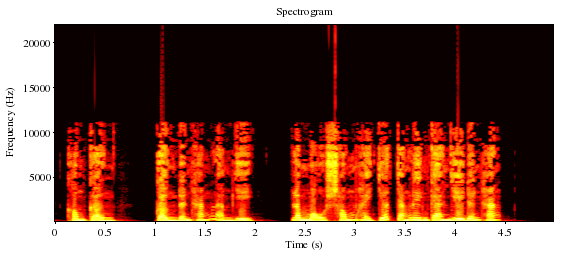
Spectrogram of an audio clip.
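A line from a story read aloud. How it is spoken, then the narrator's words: Loud voice. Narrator (Vietnamese): Lâm Bình Chi lớn tiếng nói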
